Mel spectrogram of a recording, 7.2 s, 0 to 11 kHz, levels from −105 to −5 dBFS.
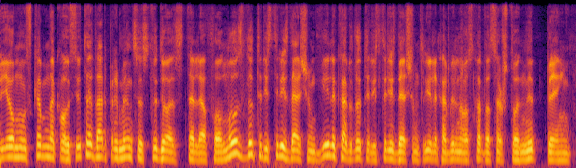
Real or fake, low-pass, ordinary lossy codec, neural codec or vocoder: fake; 9.9 kHz; Opus, 64 kbps; codec, 24 kHz, 3 kbps, HILCodec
